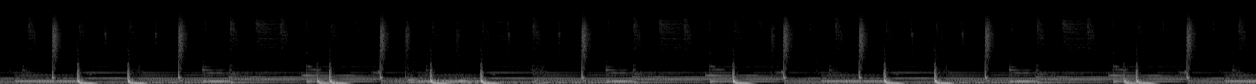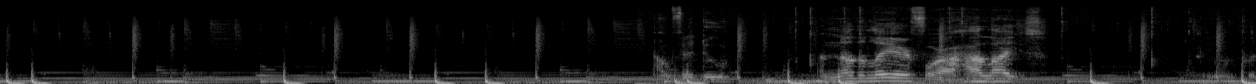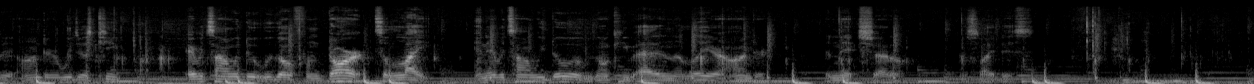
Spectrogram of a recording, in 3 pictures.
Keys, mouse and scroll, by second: 0.0 click, 0.6 =, 0.9 scroll down 2, 1.4 click, 2.4 click, 2.9 click, 3.1 click, 3.4 scroll down 2, 3.6-3.9 scroll up 2, 3.9 click, 4.6 click, 4.9 click, 5.2 click, 5.7 click, 5.9 click, 6.4-8.0 drag, 8.3 click, 8.6 click, 8.9 click, 9.1 click, 9.9 scroll down 2, 10.1-10.6 scroll up 4, 10.6 click, 11.1 click, 12.5 click, 13.1 click, 13.5 click, 14.2 click, 14.6 click, 14.9 click, 15.2 click, 15.5 click, 16.0 click, 16.4 click, 16.6 click, 16.9 click, 17.6 click, 17.8 click, 18.0 -, 18.4 scroll up 2, 18.7 =, 18.8 scroll down 2, 20.4-22.1 drag, 23.1-24.0 drag, 24.6 -, 24.9-25.2 scroll down 2, 25.3 =, 25.6 scroll up 2, 37.4 -.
